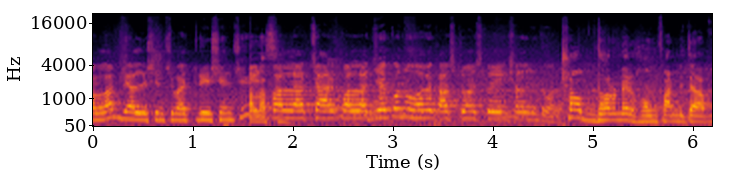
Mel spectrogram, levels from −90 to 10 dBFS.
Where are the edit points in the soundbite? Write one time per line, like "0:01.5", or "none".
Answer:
0:01.6
0:04.7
